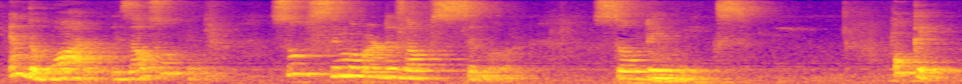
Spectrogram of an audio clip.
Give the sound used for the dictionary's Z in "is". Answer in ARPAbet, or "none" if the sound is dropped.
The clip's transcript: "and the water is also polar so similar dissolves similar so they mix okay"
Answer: Z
